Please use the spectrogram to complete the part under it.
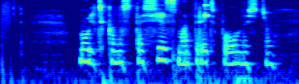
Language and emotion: Russian, neutral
